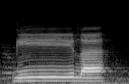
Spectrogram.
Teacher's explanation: ini berada di derajat yang paling rendah ya, adna darajatut tafkhim, qila ya, bahkan terdengar seolah tipis ya, seolah-olah seakan-akan suaranya tipis.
